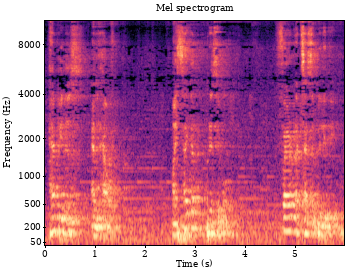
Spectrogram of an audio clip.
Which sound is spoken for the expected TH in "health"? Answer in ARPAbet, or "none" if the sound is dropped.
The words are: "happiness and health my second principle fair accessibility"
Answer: T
